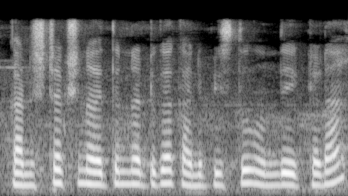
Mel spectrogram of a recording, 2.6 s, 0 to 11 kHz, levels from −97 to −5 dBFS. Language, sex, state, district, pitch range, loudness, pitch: Telugu, female, Andhra Pradesh, Srikakulam, 195-220 Hz, -14 LUFS, 205 Hz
